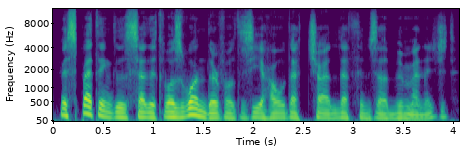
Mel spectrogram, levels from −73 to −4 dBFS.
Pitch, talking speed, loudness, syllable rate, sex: 105 Hz, 220 wpm, -20 LUFS, 5.7 syllables/s, male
